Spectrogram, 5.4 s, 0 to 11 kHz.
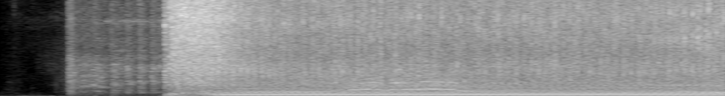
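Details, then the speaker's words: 1979 Toyota Cressida with swapped 5.4L V8, first start after reseating poorly plugged ECU connectors: short crank, fires hard and settles into a strong, even idle; starts and runs properly. "oh gosh so that's what it was that's what it was those plugs they weren't plugged in properly"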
